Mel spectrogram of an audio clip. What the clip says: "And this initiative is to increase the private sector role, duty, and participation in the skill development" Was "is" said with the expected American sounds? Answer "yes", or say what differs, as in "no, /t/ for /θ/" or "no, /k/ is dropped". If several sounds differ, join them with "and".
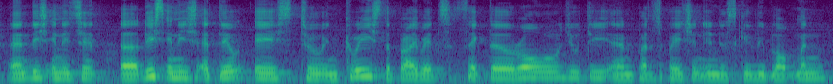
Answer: no, /s/ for /z/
